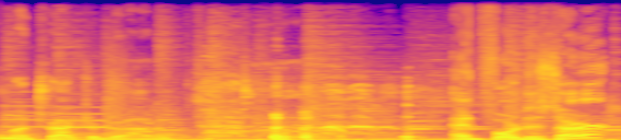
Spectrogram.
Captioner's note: chuckling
